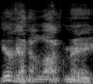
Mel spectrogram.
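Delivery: deep, breathy, put-on vigilante hero voice. Doing a test run of a voice they are practising, a little deep. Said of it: "It's not as raspy as I wanted".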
